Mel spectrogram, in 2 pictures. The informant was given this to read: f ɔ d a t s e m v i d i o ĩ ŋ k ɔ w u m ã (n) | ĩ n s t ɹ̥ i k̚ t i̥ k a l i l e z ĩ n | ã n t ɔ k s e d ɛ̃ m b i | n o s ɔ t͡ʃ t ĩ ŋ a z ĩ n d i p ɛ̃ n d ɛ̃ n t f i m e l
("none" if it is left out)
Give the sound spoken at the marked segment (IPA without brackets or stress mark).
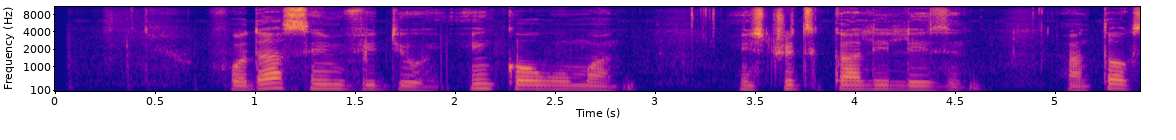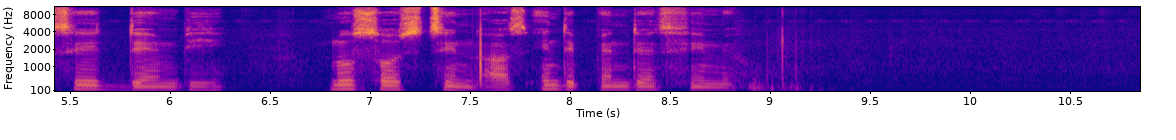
n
